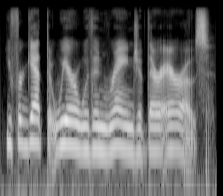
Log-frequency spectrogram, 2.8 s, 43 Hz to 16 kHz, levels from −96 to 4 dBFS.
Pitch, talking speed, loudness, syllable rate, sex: 185 Hz, 215 wpm, -16 LUFS, 6.0 syllables/s, female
